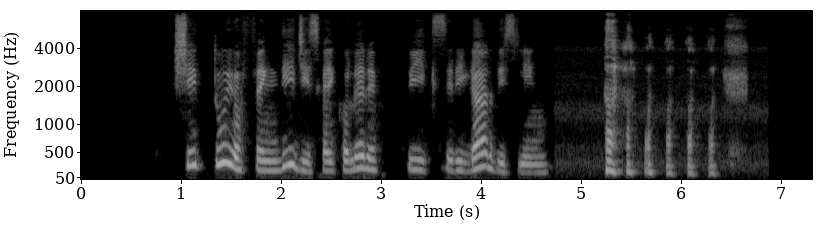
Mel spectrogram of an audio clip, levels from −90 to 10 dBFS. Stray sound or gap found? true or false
true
